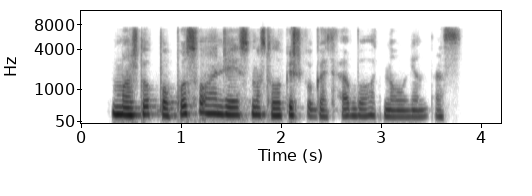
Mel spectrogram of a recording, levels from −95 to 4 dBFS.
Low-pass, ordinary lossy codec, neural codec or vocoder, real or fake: 7.2 kHz; AAC, 64 kbps; codec, 16 kHz, 2 kbps, X-Codec, HuBERT features, trained on LibriSpeech; fake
